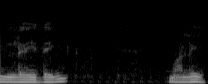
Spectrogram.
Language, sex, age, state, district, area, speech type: Santali, male, 45-60, West Bengal, Bankura, rural, spontaneous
